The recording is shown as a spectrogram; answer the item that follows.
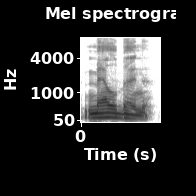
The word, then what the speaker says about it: Melbourne: Am I saying that correctly? Melbourne. – Yeah, yeah, that's right.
